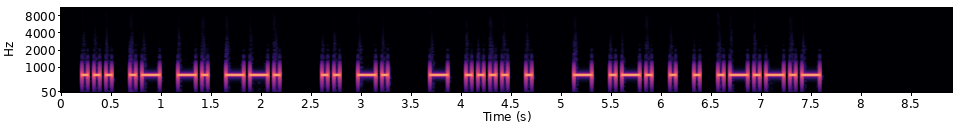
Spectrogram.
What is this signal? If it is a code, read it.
Morse code, heard as a keyed tone, about 21 wpm, 700 Hz. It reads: SANG IN THE TREE.
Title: Sentences with 2-Word Phrases - 20wpm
